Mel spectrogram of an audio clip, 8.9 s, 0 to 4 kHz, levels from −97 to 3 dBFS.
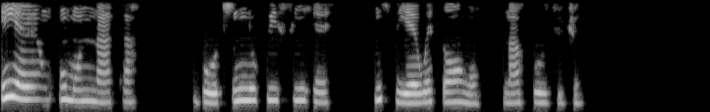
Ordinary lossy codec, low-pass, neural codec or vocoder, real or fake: none; 3.6 kHz; none; real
